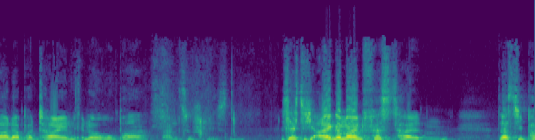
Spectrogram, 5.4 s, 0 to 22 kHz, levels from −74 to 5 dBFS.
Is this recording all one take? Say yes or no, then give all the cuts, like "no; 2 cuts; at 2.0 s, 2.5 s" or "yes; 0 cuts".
no; 1 cut; at 2.8 s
